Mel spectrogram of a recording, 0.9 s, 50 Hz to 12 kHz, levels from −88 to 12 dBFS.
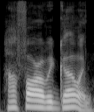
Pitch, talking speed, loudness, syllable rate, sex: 135 Hz, 315 wpm, -14 LUFS, 7.8 syllables/s, male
